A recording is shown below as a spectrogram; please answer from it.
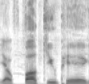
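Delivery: slow, aggressive, hostile jeering tone. Retelling a video where a kid swears at a cop: imitating someone being aggressive. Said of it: "You don't have to be so aggressive".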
